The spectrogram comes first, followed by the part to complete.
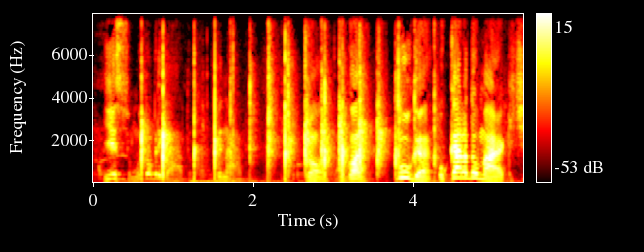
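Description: A high-pitched man talks at a moderate pace with lively intonation and big swings in loudness. Long, frequent pauses break it up, and there is noticeable background noise. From Brazil, São José dos Campos. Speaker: podcast host, musician. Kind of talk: casual chat.

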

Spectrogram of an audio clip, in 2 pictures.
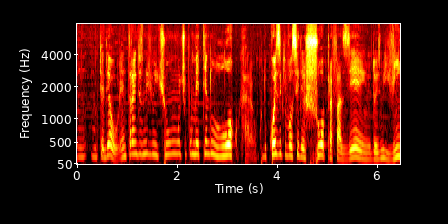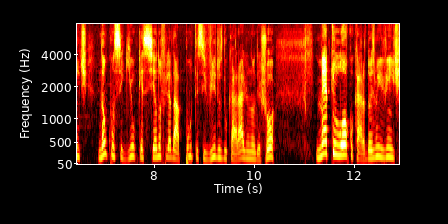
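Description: With a dark, mellow tone and high pitch, a man talks at a moderate pace with lively intonation and big swings in loudness, the sound dry and close with no echo. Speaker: podcast host. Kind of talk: casual monologue announcement. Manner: animated.

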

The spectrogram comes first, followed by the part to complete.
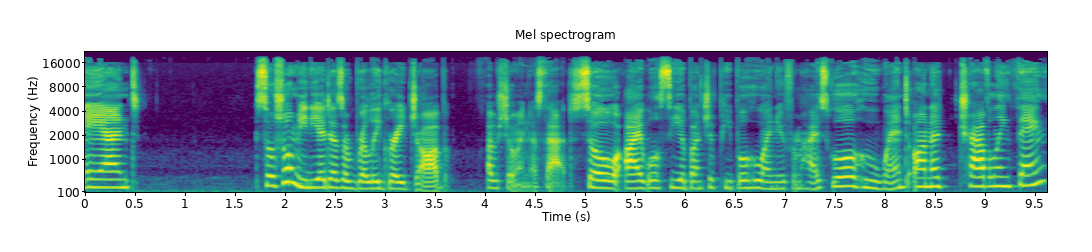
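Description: An ordinary speaking voice at a moderate pace. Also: woman, fairly high pitch for a woman, ordinary pitch variation. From Ontario, Canada. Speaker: leadership coach podcaster. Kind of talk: casual solo podcast monologue. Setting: home recording. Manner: casual, sassy, uses fillers.

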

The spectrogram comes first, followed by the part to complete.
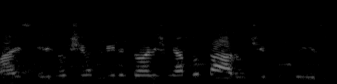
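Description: A man speaks at a moderate pace. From Rio de Janeiro city, Brazil. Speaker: art teacher. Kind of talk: interview. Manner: halting.

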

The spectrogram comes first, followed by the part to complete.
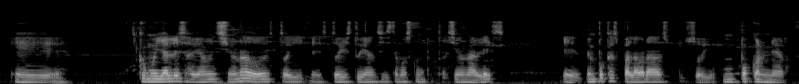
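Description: A man with a Mexican accent speaks at a moderate pace and a medium pitch. His intonation is monotone and flat. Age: 20s. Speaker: podcast host, computer science student. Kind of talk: casual monologue.

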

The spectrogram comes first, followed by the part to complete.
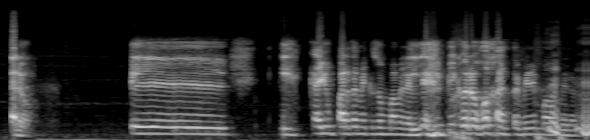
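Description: With a Chilean accent, a man talks in a raised, projected voice that sits high in pitch, keeping a moderate pace and fairly even intonation while leaving long, frequent pauses. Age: 30s. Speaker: card game tournament organizer. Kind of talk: casual interview chat.

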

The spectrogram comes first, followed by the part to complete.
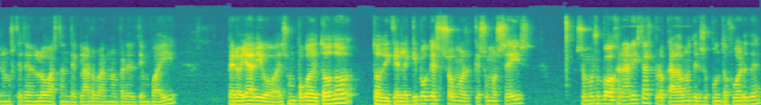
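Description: A man talks in an unremarkable speaking voice. His pitch is medium, and his intonation stays fairly even. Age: 20s. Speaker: 3D visual effects artist. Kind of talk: casual interview.

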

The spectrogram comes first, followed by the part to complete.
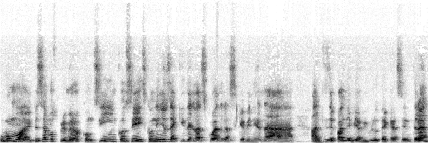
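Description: Delivering his words at a moderate pace with hardly any pauses, a man uses lively intonation and a high pitch. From Mexico, San Luis Potosí. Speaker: librarian and storyteller. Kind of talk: interview.

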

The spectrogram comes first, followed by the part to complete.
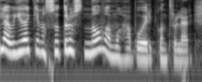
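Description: With a Chilean accent, a woman speaks at a moderate pace, her pitch swinging very widely. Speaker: podcast host. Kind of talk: interview.

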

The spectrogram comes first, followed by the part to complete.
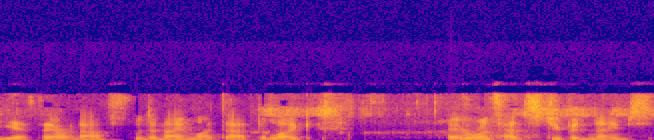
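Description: Speaking at a fairly quick pace, a man with an Australian accent has a very deep, low pitch. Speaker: podcast co-host. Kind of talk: casual chat.

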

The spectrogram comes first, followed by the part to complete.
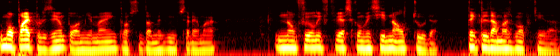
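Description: At a very fast pace, a man with medium pitch talks in a flat monotone. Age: 30s. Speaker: podcast co-host. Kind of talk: casual chat.

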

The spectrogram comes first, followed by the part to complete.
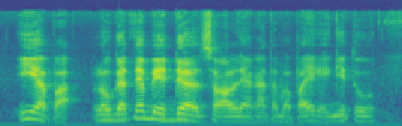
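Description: With a normal speaking voice, a man talks at a fairly quick pace using lively intonation. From Kalimantan Timur, Indonesia. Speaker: podcaster and video creator. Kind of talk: casual chat. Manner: casual, rambling, jokey.

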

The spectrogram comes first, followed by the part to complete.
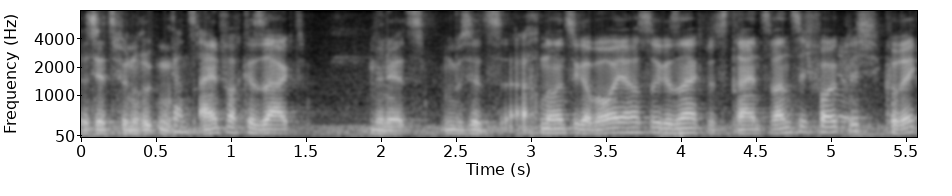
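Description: A man has an unremarkable speaking voice with a fairly low pitch. He talks at a moderate pace with ordinary pitch variation. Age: 20s. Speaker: team physiotherapist. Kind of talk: interview. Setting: sports hall after training.

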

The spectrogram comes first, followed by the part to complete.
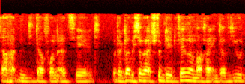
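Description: Intonation stays monotone and flat as a man speaks at a fairly quick pace. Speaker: podcast co-host. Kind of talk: casual chat. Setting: on-location outdoor recording.

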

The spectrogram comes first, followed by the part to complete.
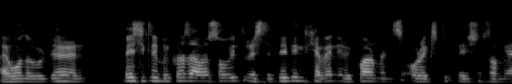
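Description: Very fast speech in a Bulgarian accent. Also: man. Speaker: former student, customer service specialist. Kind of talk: interview. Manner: casual.

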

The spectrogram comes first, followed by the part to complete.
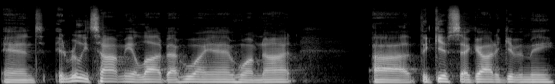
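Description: A man with a Californian accent speaks at a medium pitch and a moderate pace, keeping his intonation fairly even. The recording is very clean, with a silent background. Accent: Californian American English. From Southern California. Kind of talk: casual podcast interview.

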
